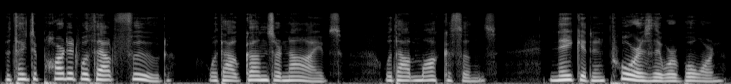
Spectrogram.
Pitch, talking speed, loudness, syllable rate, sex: 185 Hz, 150 wpm, -17 LUFS, 4.7 syllables/s, female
